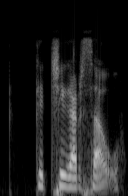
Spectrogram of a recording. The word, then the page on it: ketxi garsau: Teotitlán del Valle Zapotec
